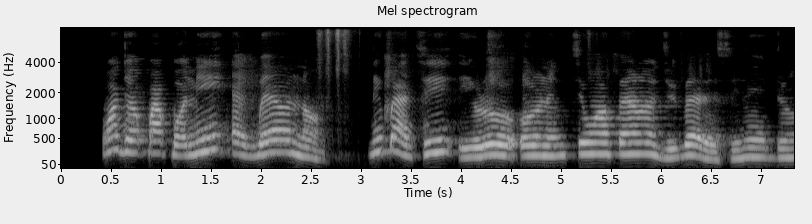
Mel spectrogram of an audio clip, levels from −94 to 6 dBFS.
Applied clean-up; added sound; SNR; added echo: neural mask model DeepFilterNet 3.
